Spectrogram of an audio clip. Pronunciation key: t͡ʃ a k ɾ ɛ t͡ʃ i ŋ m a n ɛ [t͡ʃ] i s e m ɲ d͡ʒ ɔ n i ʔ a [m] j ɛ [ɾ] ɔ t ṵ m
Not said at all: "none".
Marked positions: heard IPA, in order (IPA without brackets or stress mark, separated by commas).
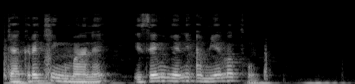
none, m, l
